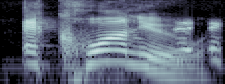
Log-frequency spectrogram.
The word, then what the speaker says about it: Ekwonu: I thought he had well, can you help me pronounce the offensive tackle that you Oh, that would be Ike Ekwonu.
